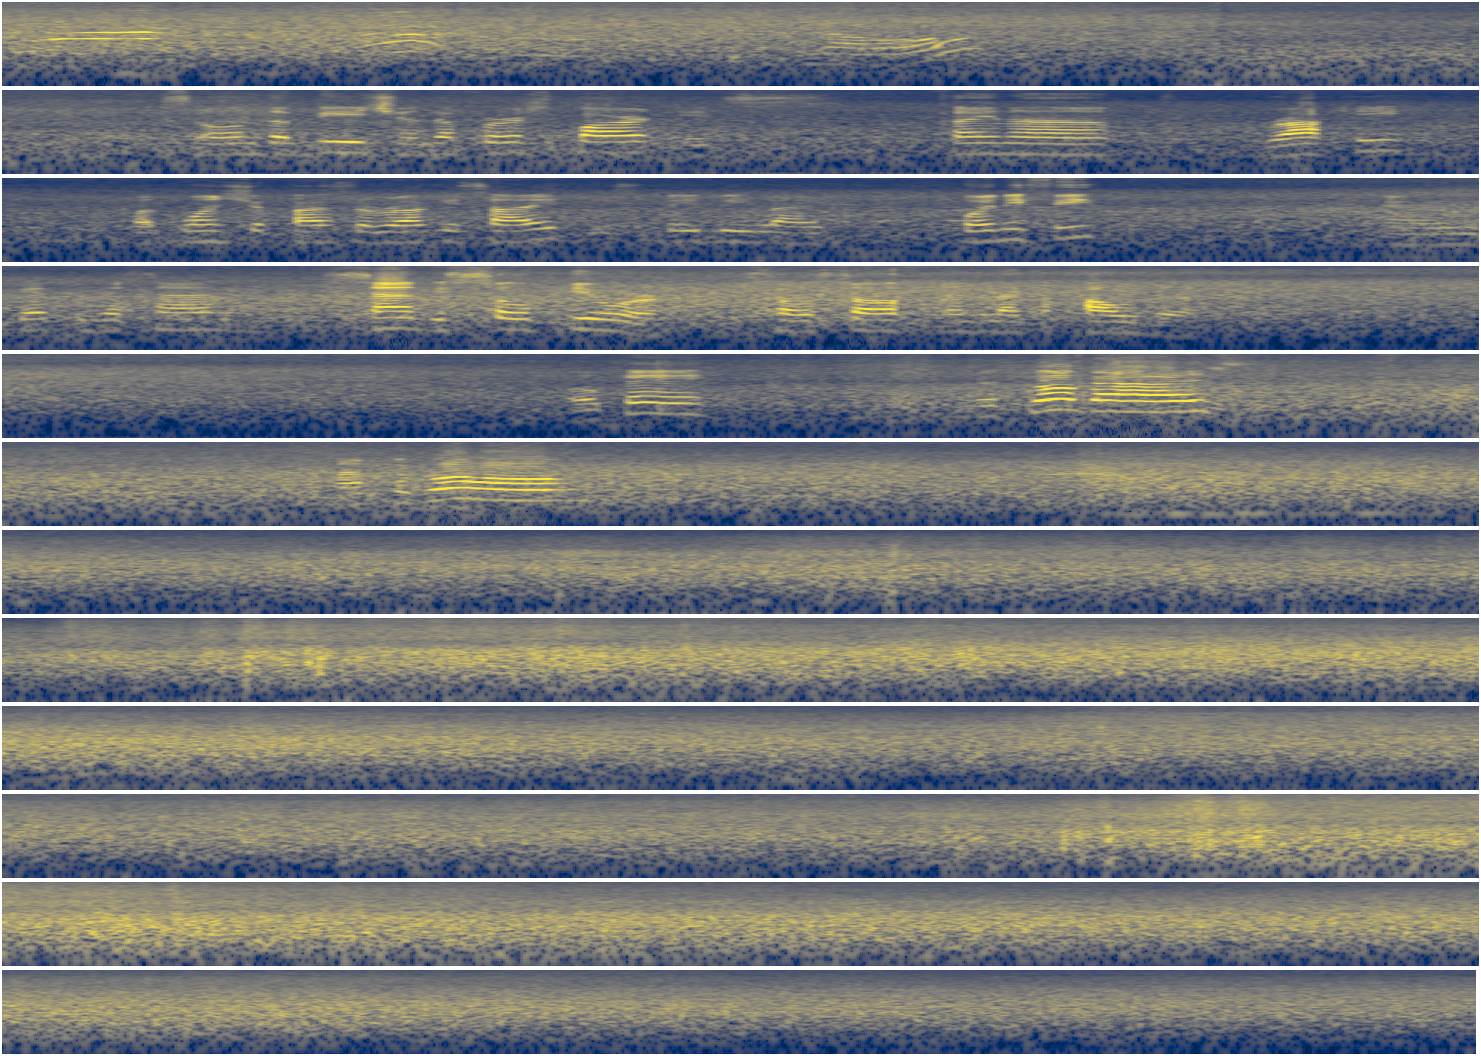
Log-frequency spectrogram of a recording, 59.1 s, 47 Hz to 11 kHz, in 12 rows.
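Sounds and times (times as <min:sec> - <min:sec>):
waves breaking: 0:00.0 - 0:59.0.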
